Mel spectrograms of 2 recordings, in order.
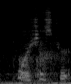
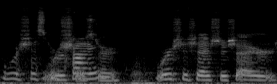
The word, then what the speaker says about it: Worcestershire: How to Worcester pronounce. sauce? Yeah. Worcestershire. Worcestershire.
